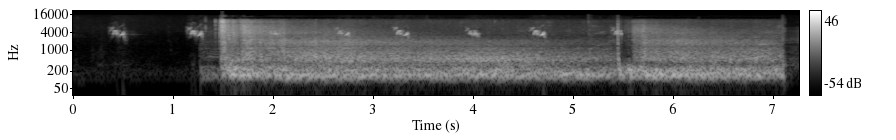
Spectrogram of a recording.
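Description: A few small bird chirps, then a loud cannon blast opens into a long roaring rumble with a second boom near the end, while faint chirps keep sounding over the din.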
